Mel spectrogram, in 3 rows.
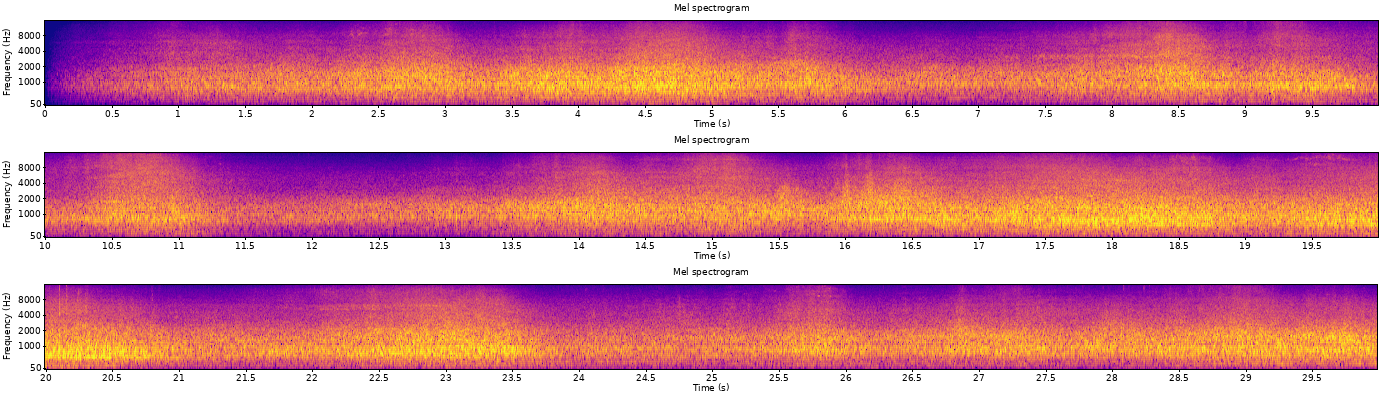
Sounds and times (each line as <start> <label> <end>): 0.0 traffic 29.9
0.4 trucks 29.9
